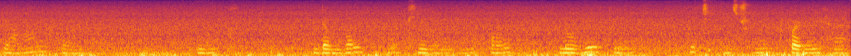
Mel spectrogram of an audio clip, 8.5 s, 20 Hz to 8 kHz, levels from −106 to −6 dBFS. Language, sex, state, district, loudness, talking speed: Hindi, female, Punjab, Pathankot, -21 LUFS, 100 wpm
